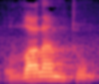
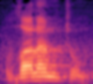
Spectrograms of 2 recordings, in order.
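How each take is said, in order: No difference in how they are said.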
